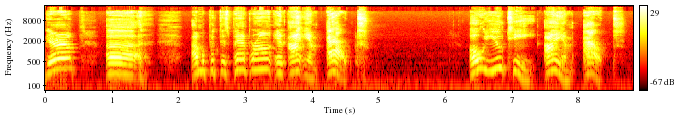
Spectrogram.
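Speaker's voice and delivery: hammed-up retelling of quitting to a coworker, loud and final; loud quitting declaration. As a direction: announce you're done and leaving, loudly.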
